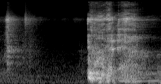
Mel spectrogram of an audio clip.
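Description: Two short faint coughs, a pause, then a louder harsh rough burst in a small room.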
